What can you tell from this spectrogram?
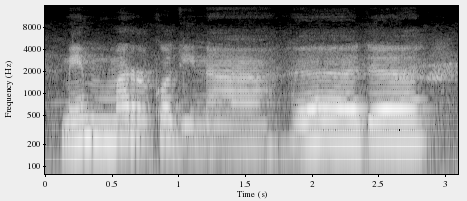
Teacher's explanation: hukum bacaan saktah karena Berhenti sejenak tanpa mengambil nafas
